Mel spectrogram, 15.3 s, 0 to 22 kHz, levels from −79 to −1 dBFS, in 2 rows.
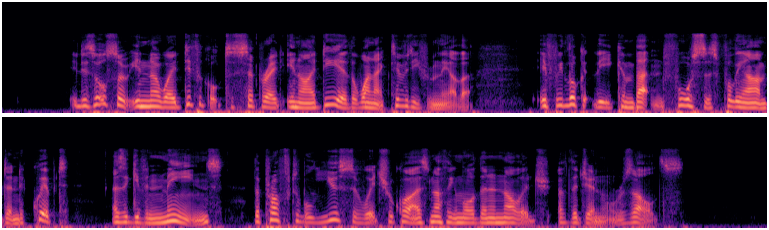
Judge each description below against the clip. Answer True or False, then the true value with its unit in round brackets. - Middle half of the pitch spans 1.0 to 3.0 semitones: False (4.5 semitones)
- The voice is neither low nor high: True (150 Hz)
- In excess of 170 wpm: True (185 wpm)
